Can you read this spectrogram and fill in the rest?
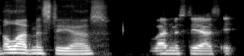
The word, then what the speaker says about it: Aledmys Díaz: So, and they have Aledmys Díaz. Is that how you pronounce his name? – Aledmys Díaz.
